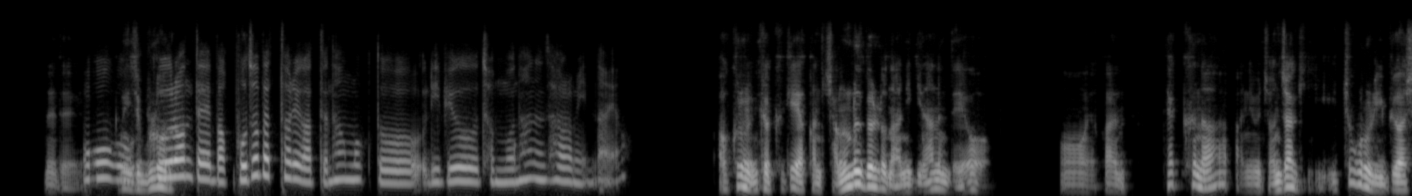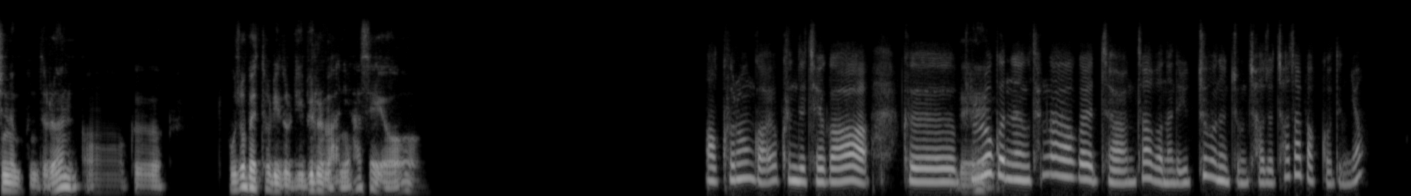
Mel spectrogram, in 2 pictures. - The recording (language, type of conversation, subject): Korean, advice, 쇼핑할 때 결정을 미루지 않으려면 어떻게 해야 하나요?
- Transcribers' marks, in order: other background noise; tapping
